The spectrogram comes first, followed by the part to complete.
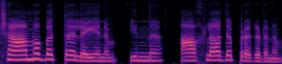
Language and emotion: Malayalam, neutral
